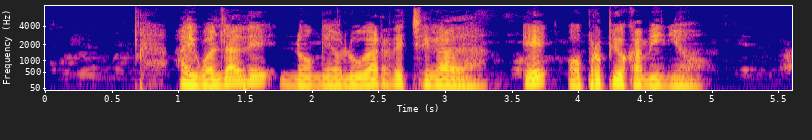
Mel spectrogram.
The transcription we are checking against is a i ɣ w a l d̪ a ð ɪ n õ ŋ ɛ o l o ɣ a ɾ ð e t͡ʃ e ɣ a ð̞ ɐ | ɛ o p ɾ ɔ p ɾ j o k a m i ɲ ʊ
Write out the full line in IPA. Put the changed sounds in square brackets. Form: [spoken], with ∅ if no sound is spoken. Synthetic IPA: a i ɣ w a l d̪ a ð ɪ n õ ŋ ɛ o l [u] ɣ a ɾ ð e t͡ʃ e ɣ a ð̞ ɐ | ɛ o p ɾ ɔ p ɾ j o k a m i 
